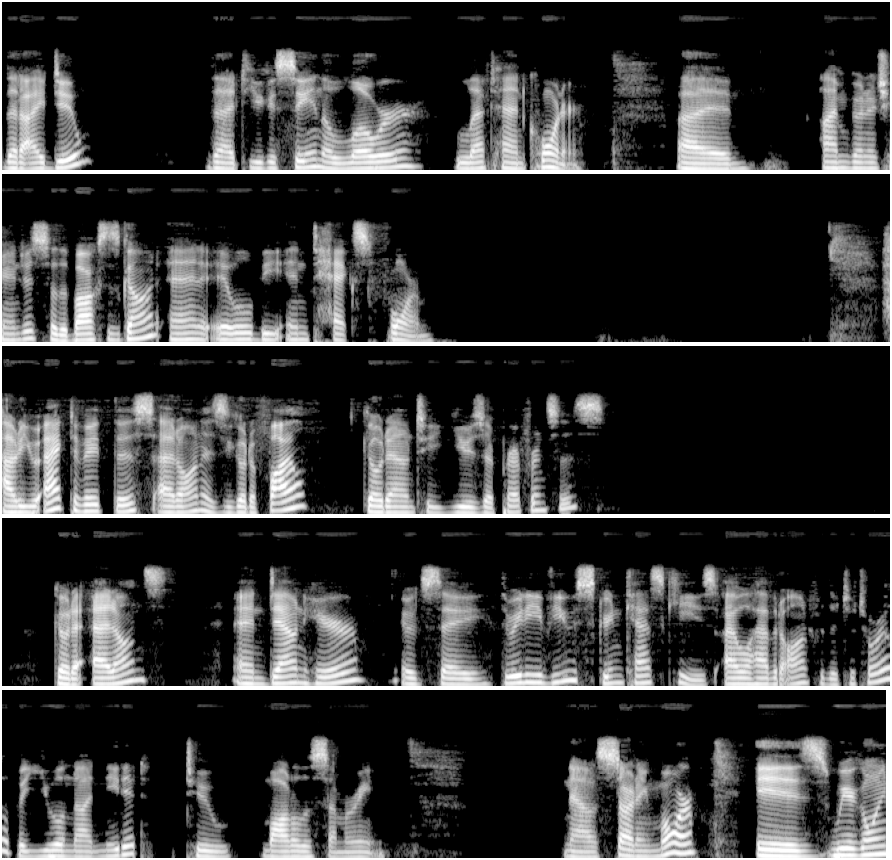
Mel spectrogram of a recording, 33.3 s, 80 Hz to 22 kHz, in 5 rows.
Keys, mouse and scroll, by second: 4.7 middle click, 9.9 middle click, 9.9 scroll down 1, 10.5 middle click, 11.3 middle click, 14.5 click, 31.8 click.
